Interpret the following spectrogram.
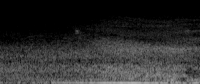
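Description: A car passing on the road, its tyre and engine noise swelling from about half a second in and easing off near the end, with a low rumble underneath.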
